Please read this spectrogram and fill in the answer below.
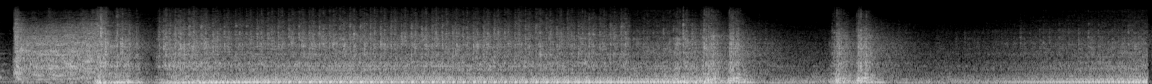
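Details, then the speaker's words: Vehicle with full force fuel system, CDI box and EFI: brief crank, catches straight away and settles to a steady idle with a couple of blips; normal start. "get the phytek fuel system an EFI system going and then you turn the key and start it and it starts right up"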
